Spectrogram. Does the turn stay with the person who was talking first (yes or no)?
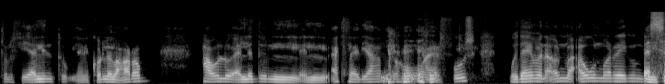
no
